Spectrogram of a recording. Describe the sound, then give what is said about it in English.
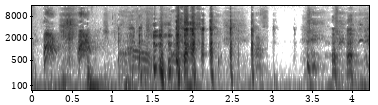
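A shih tzu barks in a quick run of many sharp, high yaps and yips with short pauses between the bursts. “do yourself a favor, Janoris Jenkins, and get that shih tzu out of here”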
